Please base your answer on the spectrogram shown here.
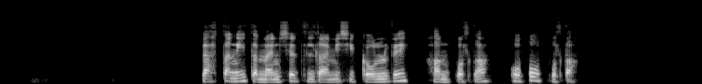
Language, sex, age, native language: Icelandic, male, 30-39, Icelandic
